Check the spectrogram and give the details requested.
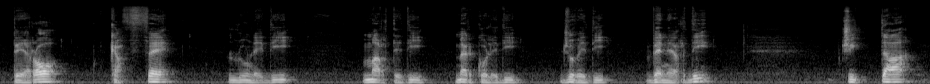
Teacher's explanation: le parole tronche con l'accento sull'ultima sillaba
